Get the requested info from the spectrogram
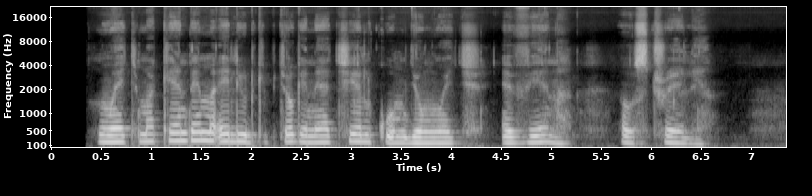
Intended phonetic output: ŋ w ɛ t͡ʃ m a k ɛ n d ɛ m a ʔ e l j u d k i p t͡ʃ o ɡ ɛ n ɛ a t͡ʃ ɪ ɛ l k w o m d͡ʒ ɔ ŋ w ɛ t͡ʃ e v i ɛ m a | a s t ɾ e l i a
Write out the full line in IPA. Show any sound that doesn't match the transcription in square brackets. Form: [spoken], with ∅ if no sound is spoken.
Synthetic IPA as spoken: ŋ w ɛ t͡ʃ m a k ɛ n d ɛ m a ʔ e l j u d k i p t͡ʃ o ɡ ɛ n ɛ a t͡ʃ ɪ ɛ l k w o m d͡ʒ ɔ ŋ w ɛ t͡ʃ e v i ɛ [n] a | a s t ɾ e l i a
